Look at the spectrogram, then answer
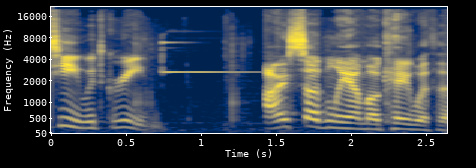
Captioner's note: graphic dings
